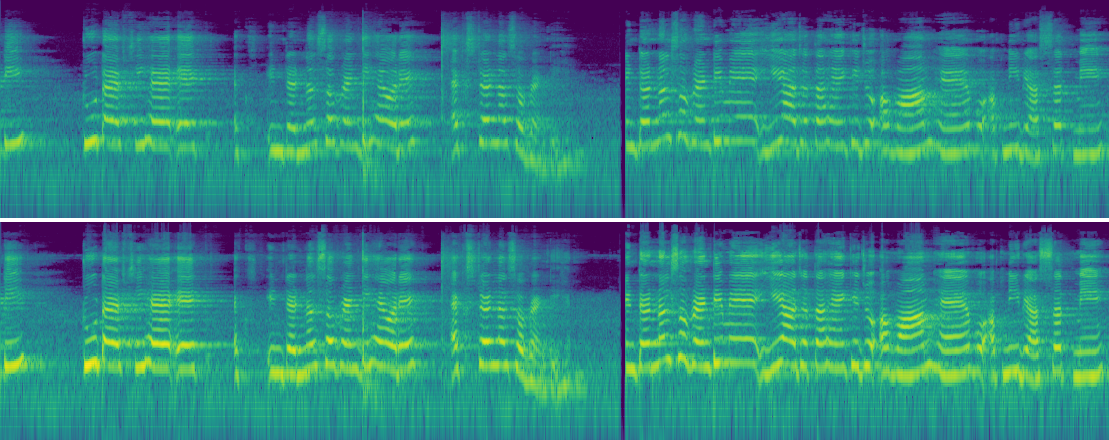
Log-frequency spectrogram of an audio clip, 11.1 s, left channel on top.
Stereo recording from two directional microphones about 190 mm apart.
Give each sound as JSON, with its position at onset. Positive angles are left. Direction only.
{"t": 0.8, "sound": "a woman's voice", "side_deg": -30}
